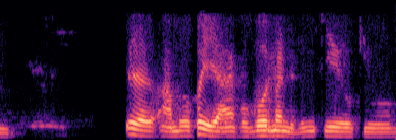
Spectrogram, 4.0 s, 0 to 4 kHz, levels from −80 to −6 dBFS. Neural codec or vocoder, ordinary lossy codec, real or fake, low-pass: none; AAC, 16 kbps; real; 3.6 kHz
